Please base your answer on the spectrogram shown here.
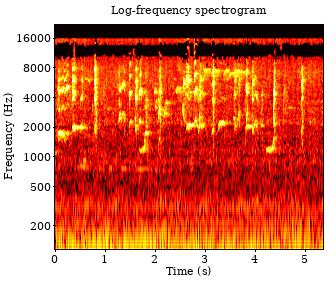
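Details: Varied long-tailed shrike song with sharp clicks, short whistles and scratchy chirps in quick, irregular succession; a low steady hum sits beneath.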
